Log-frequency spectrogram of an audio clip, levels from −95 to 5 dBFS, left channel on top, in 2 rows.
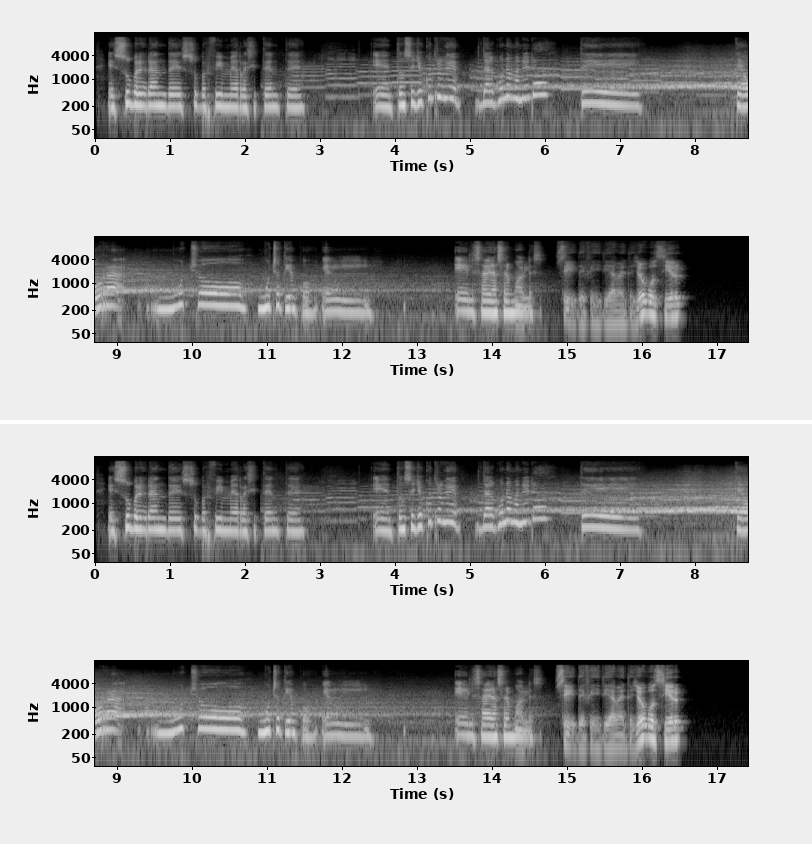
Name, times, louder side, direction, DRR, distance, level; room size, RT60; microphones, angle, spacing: voice 1, 0.2-2.8 3.7-6.1 6.5-7.3 8.5-9.1 9.5-12.4 13.5-14.7, equal, 5° left, 0.4 m, -21 dB
Race car auto racing, 2.2-3.0 3.3-14.6, right 4 dB, 40° right, 0.6 m, -30 dB
Trumpet, 2.6-9.9, left 2 dB, 35° left, 1.2 m, -39 dB
voice 2, 14.9-16.5, right 4 dB, 90° right, 0.6 m, -23 dB
5.7 x 3.0 x 2.4 m
head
